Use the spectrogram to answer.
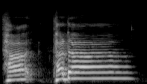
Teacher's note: the tongue it goes just above the teeth it goes on the root of the teeth but just above the teeth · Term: dentals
